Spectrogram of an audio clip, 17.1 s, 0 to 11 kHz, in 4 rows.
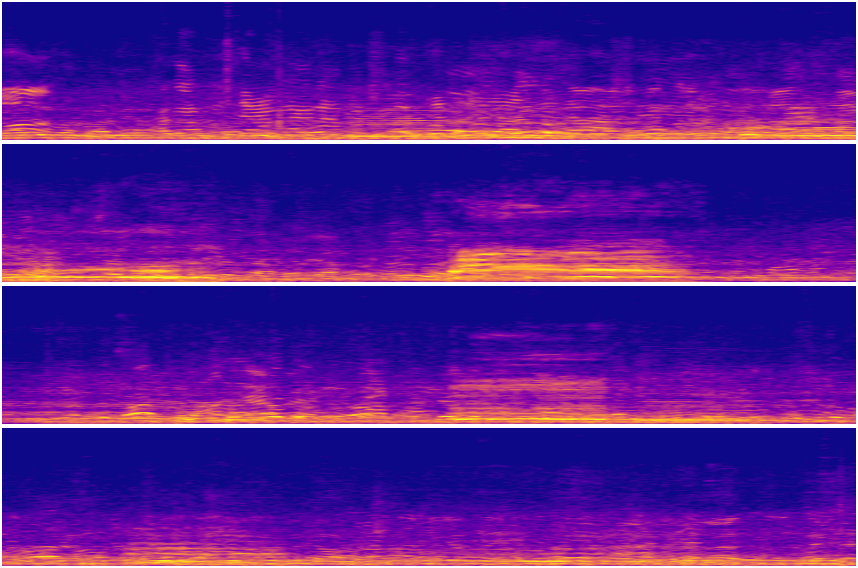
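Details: At Aftabganj market, where Sahiwal bull calves are being sold on 6 August 2025, a single loud, low bellow lasting about a second cuts through steady bargaining speech and market crowd noise.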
